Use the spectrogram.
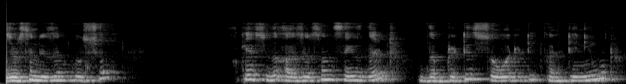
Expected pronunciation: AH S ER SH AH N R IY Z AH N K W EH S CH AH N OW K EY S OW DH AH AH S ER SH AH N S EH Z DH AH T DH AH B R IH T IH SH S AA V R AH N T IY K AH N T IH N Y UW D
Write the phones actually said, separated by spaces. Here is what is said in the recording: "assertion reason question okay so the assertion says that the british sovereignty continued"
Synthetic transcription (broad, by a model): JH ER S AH N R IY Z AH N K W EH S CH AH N OW K EY S OW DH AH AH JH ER S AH N S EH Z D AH T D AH B R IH T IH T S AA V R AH T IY K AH N T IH N Y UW D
